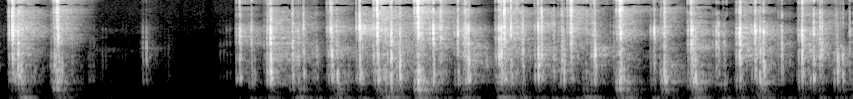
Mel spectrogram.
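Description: Long press-on nails and fingertips type rapid key presses on a pink retro-style plastic computer keyboard with round keycaps. Two sharp clicks and a faint tap come first, then after a short pause a fast, dense run of bright, crisp clacks with very short decay.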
